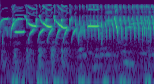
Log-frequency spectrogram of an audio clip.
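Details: Canary duel song meant to prompt stalled canaries into long rolling song: a run of descending whistled swoops repeated about five times a second, giving way to dense rapid chattering trills, with faint low thumps.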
